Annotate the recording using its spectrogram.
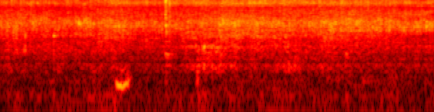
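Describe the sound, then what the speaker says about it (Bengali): Many eggplant slices fry together in a pan with a steady, soft sizzle and crackle, joined by a brief utensil scrape partway through. "অনেকগুলি বেগুন একসাথে আমি ভাজি করছি"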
